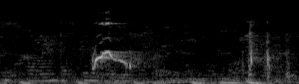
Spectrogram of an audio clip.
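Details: A pet talking African grey parrot gives one brief, voice-like sound that rises and then falls, followed by a few soft clicks over a low room hum.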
